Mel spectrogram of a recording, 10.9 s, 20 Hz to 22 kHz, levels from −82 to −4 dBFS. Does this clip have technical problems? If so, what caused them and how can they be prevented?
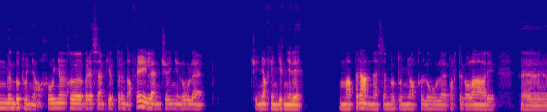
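Yes. A burst of packet loss from 1.21 to 1.35 s, just before "per esempiu", drops about 120 ms of speech. The receiver stretches the last sound and fades it out, which shows on a spectrogram as a smeared, flattened patch ending in an abrupt jump. Forward error correction or a deeper jitter buffer would help prevent it.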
